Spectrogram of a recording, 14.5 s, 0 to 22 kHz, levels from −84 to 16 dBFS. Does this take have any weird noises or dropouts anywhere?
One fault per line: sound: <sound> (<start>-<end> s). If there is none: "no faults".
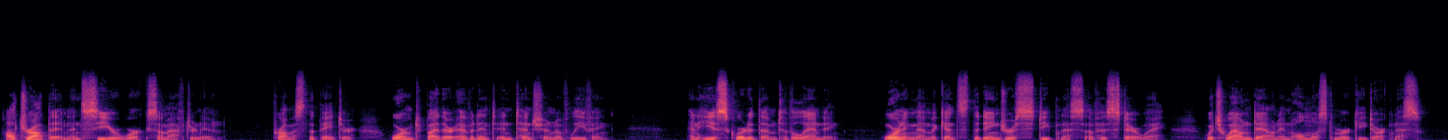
no faults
